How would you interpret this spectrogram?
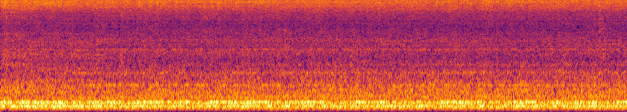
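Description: Full-speed spin with a heavy, steady rumbling roar that never lets up, the kind a washer makes with worn drum bearings.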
